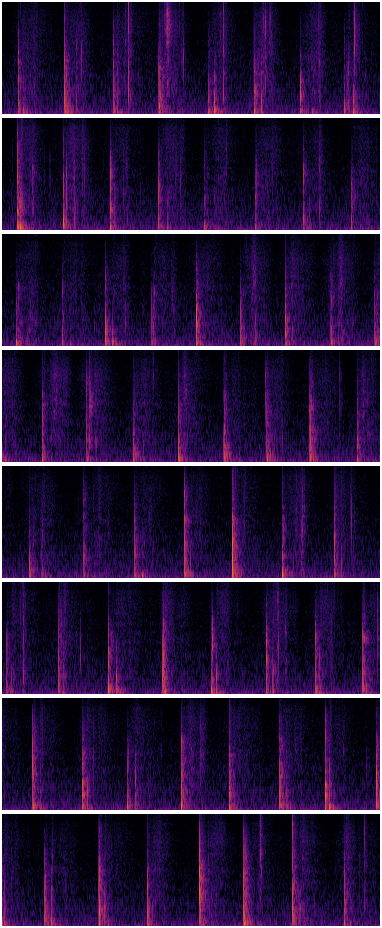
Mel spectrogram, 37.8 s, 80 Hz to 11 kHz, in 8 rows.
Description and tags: concrete 06a ballerinas walk
Walking on concrete: ballerinas. Recorded with a ZOOM H2 in a basement of a house, normalized with Audacity.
